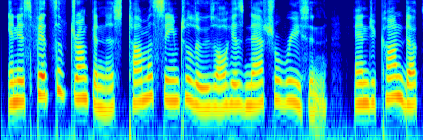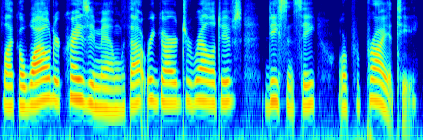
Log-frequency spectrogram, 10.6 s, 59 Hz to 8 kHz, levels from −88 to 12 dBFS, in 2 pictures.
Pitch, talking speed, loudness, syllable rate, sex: 220 Hz, 165 wpm, -20 LUFS, 5.0 syllables/s, female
